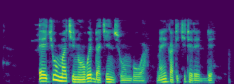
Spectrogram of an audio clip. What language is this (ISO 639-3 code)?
lug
